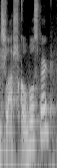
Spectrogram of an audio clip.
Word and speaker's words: Schloss Gobelsberg: young rosé from a very old estate in Schloss Gobelsberg. Wow, you pronounced that perfectly.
